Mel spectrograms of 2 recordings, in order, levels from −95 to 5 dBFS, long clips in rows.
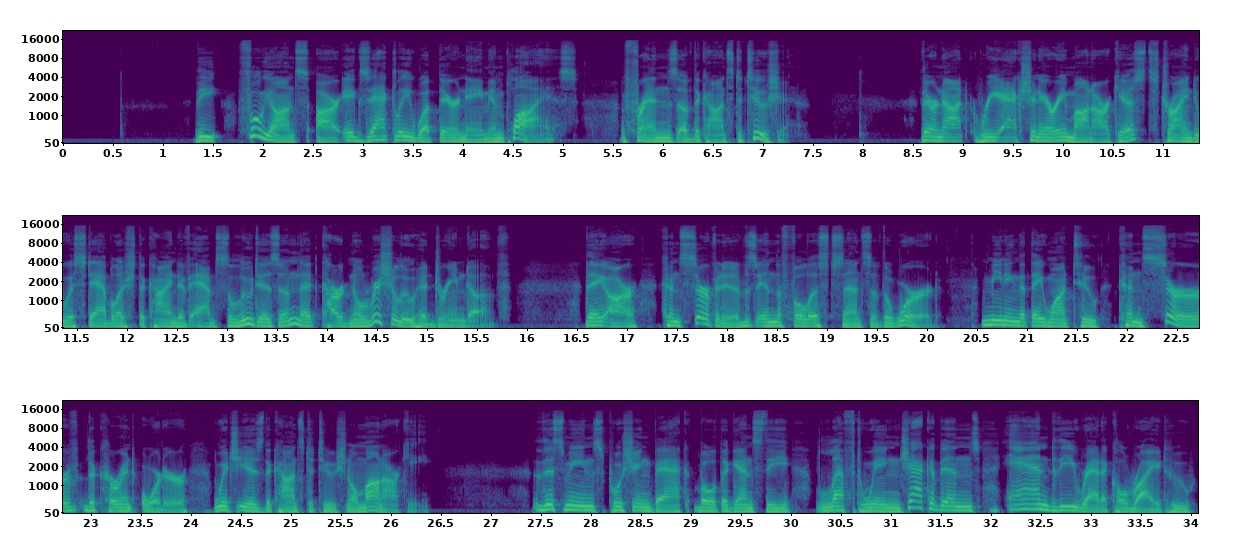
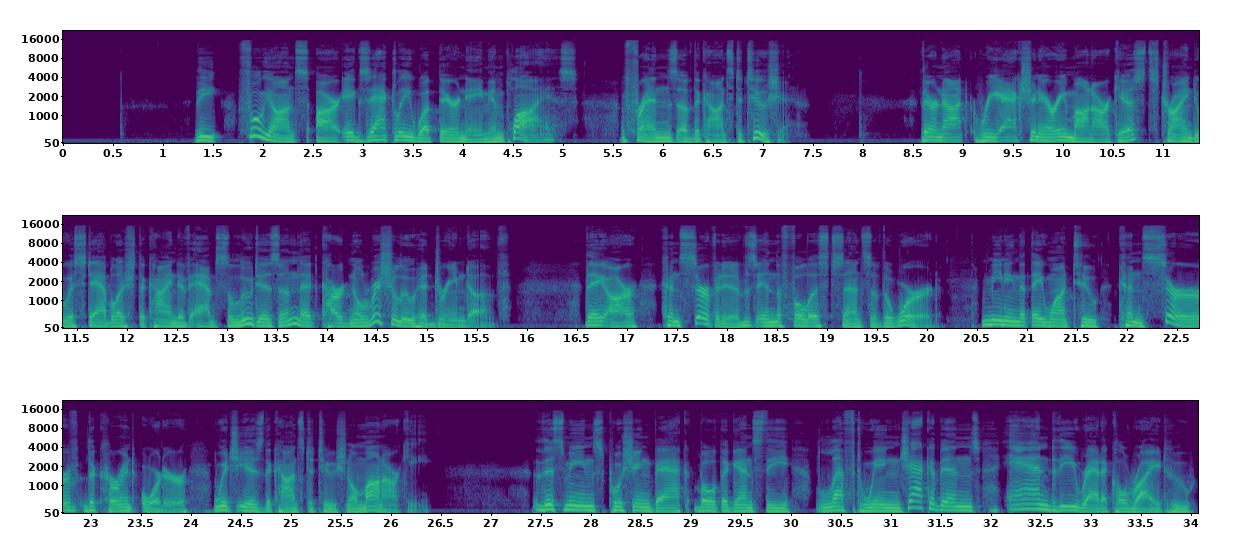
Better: neither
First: muffled; slightly; fading above 2.5 kHz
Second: muffled; slightly; fading above 2.5 kHz

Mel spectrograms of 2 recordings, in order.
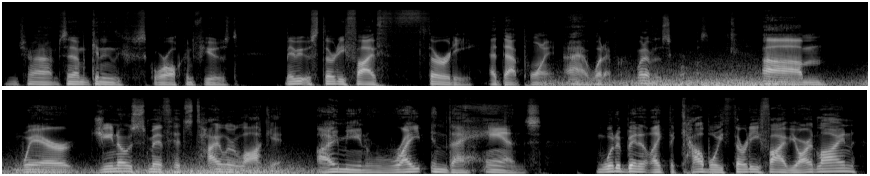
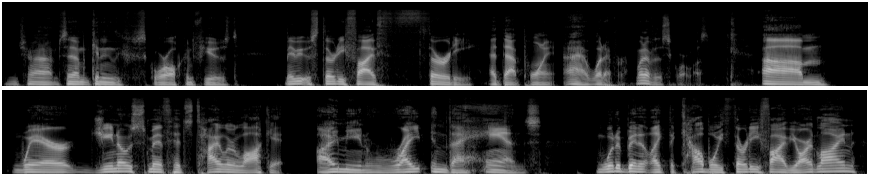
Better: second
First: wind noise on the microphone; occasional gusts; from 5.5 to 12 s; 15 dB below the speech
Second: none

